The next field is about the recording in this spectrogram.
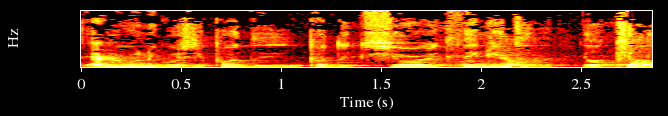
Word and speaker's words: Keurig: Am I pronouncing that correctly? – Keurig. – The Keurig? – Keurig.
